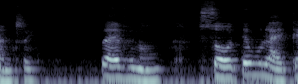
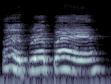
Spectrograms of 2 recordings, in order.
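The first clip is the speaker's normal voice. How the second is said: taunting; 6 semitones higher than usual. Real, not acted. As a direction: draw out the mock command. Taunting opponents not to cry.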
